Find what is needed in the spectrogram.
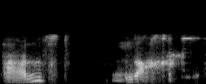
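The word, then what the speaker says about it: আর্নস্ট ব্লখ: তার নাম এমস্ট লক তুমি লিখতে পারো আর্মস্ট দন্ত নয় রেফ দন্ত ছয় টায় আর্মস্ট লক বয় লয় খ মোটামুটি এই উচ্চারণ আঞ্চ ব্লক ছিলেন এক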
